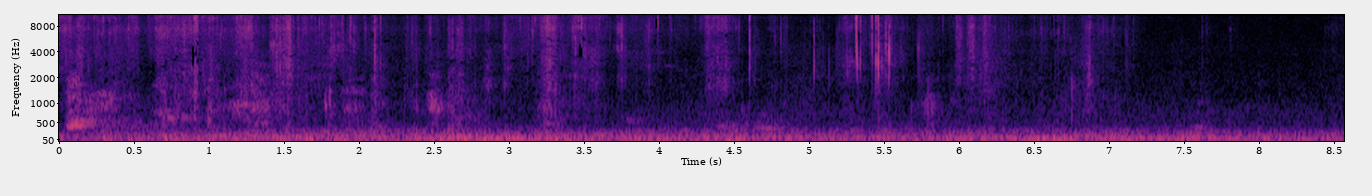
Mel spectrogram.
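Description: Footsteps of a person and a dog on dry grass and dead plant debris: scattered crunching, rustling and crackling over a low steady rumble, thinning out near the end.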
